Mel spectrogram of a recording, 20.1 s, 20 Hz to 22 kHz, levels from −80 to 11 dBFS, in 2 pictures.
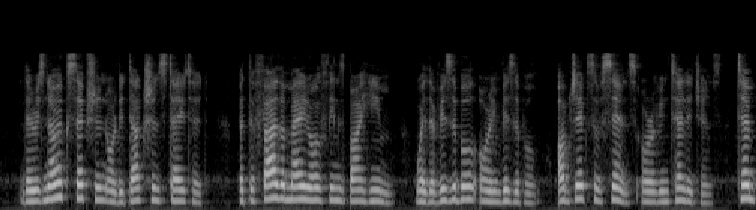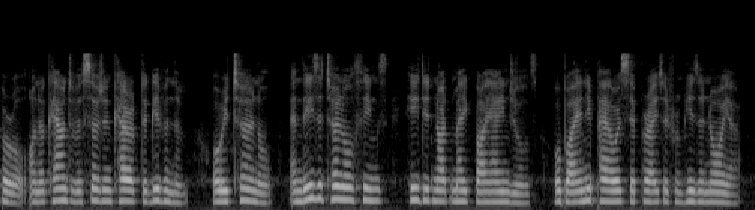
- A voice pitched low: No, high, 200 Hz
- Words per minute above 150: Yes, average, 170 wpm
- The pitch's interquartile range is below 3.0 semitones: Yes, narrow, 2.5 semitones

